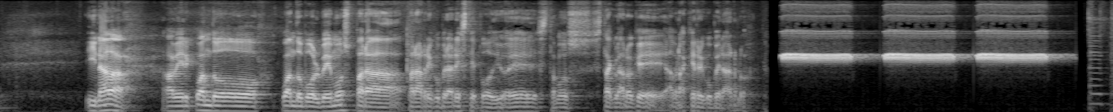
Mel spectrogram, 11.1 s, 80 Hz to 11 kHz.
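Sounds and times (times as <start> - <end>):
speech: 0.8 - 7.7
referee's whistle long shrill blasts: 7.8 - 10.8.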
